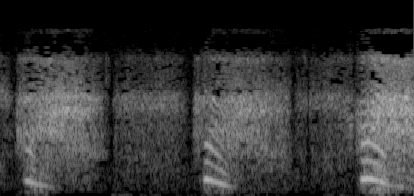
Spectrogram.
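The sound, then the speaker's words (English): Forceful breathing exhalations, three in all, each a loud, wheezy rush of air with a faint voiced edge, separated by quieter breathy pauses. “I put in more wind, more energy, more spirit into my breath, but it's always, it's never a controlled exhalation.”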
